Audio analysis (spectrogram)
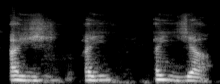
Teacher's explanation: ایا پڑھتے ہیں نا تو پورے پیلیٹ کو ٹچ نہیں ہوتا، تھوڑی سی اسپیس ہوتی ہے، وہاں سے یا ادا ہوتا ہے۔ اور یہ بھی لائٹ لیٹر ہے، اور کتنے کاؤنٹ پرولونگ ہوگا، 2 کاؤنٹ پرولونگ ہوگا، ٹھیک ہے۔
